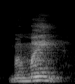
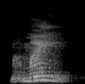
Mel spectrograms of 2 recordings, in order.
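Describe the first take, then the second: The two takes are said the same way.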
